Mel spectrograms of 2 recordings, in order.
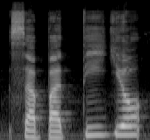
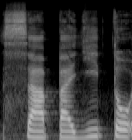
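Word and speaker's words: zapallito: far as i know el zapatillo sorry that's a different pronunciation my mistake i'm sorry el sapayito largo sa i don't know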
